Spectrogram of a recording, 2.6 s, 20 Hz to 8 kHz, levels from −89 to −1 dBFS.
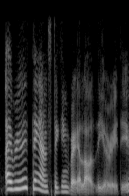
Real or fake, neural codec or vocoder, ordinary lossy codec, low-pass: fake; codec, 16 kHz in and 24 kHz out, 1 kbps, XY-Tokenizer; none; 7.2 kHz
